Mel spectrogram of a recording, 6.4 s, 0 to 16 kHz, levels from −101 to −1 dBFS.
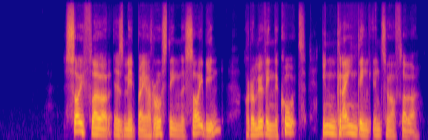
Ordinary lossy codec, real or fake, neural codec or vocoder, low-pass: none; fake; codec, 44.1 kHz, 2.6 kbps, SNAC; 14.4 kHz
